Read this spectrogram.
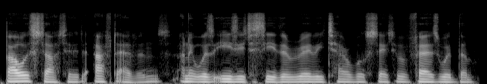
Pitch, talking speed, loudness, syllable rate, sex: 120 Hz, 220 wpm, -20 LUFS, 6.1 syllables/s, male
